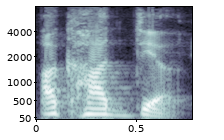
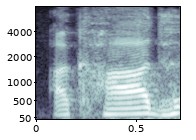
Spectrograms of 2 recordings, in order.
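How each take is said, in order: First: अखाद्य as "akhaad-dya", plain d plus y; careful अखाद्य without aspiration; correct pronunciation. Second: अखाध ending in aspirated dh, no y; mispronunciation. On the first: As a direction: finish अखाद्य on a clear dya. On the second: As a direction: say अखाध as "akhaadh". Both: Shown as a demonstration. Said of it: "नहीं".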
